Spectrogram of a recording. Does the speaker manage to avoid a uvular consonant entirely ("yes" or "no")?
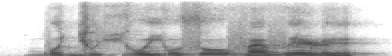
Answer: yes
